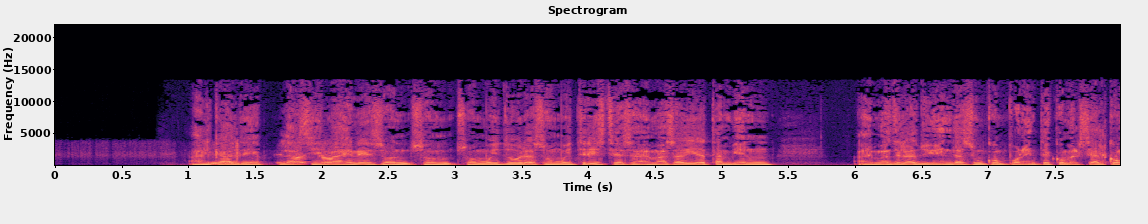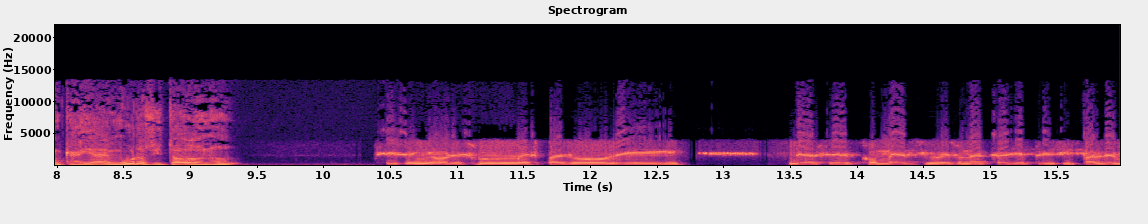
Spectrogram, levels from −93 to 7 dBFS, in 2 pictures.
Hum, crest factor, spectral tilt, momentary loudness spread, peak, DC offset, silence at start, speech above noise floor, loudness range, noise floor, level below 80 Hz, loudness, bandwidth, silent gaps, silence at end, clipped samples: none; 14 dB; -5 dB/octave; 4 LU; -2 dBFS; under 0.1%; 1 s; 35 dB; 3 LU; -51 dBFS; -38 dBFS; -17 LUFS; 13.5 kHz; none; 0 s; under 0.1%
